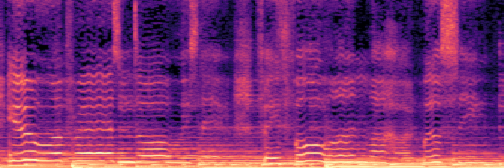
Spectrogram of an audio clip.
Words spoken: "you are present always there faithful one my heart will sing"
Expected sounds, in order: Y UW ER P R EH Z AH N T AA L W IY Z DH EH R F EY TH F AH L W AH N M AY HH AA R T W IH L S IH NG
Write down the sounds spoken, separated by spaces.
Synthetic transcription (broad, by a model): Y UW ER P R EH Z AH N T AA L W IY Z DH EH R F EY TH F AH L W AH N M AY HH AA R T W IH L S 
